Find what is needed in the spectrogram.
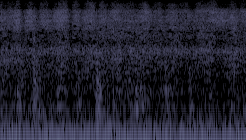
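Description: Faint rubbing of a cloth applicator pad wiping oil finish across a spalted beech board, over a low steady hum.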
